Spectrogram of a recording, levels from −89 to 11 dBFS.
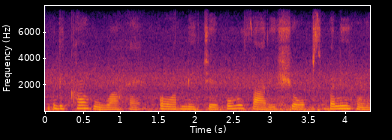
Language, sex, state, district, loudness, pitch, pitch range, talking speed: Hindi, female, Punjab, Fazilka, -17 LUFS, 175 Hz, 165-200 Hz, 140 wpm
